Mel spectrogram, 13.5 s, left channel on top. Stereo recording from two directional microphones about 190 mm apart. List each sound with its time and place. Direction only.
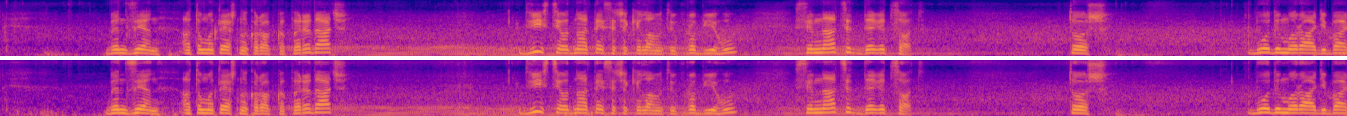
1.0 s speech: 30° right (ahead or behind)
5.0 s speech: 15° right (ahead or behind)
10.7 s speech: 25° right (ahead or behind)
12.5 s speech: 15° right (ahead or behind)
